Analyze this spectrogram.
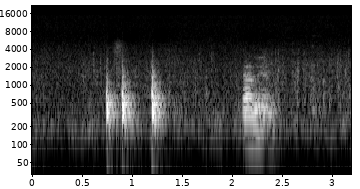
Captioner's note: knocks on door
